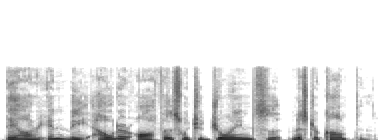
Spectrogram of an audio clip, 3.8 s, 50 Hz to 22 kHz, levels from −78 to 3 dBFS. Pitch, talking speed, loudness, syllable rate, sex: 235 Hz, 155 wpm, -17 LUFS, 4.8 syllables/s, male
